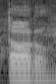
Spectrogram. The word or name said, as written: toru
